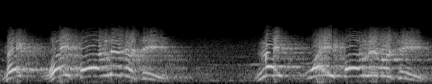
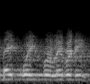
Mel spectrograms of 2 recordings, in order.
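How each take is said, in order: First: High, ringing battle cry; a preacher's heroic war cry; screamed battle cry. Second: Said in the usual way. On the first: Retold or imitated. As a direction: cry it out like a hero charging the spears. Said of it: "he raised up his hands and screamed".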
